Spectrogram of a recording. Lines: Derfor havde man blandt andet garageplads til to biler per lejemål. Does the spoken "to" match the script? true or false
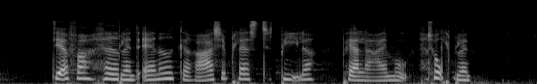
false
